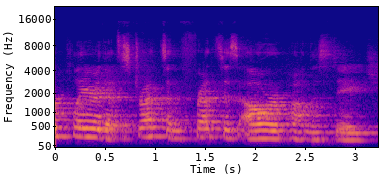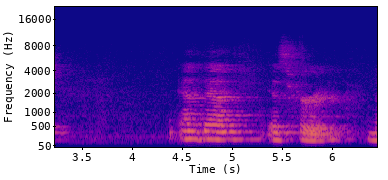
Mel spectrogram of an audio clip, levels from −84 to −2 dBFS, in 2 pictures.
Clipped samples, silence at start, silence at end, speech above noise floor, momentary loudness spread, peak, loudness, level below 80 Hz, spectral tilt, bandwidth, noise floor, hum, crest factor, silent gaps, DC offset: under 0.1%; 0 s; 0 s; 31 dB; 16 LU; -14 dBFS; -31 LUFS; under -90 dBFS; -4.5 dB/octave; 15.5 kHz; -62 dBFS; none; 18 dB; none; under 0.1%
